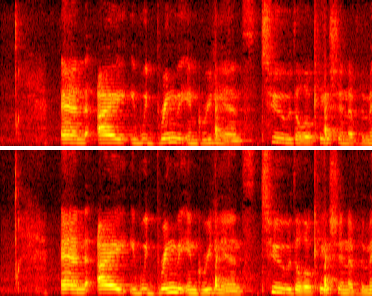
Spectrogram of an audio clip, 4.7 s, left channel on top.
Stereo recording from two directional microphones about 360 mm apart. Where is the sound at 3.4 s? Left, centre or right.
Right.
